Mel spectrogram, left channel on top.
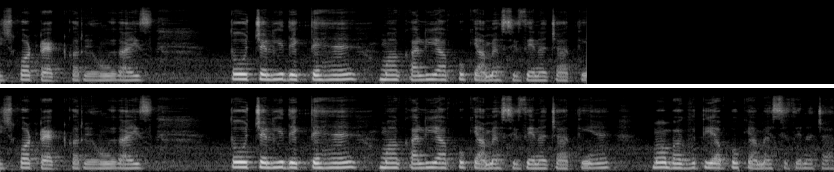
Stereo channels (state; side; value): drops out; left; at 5.9 s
